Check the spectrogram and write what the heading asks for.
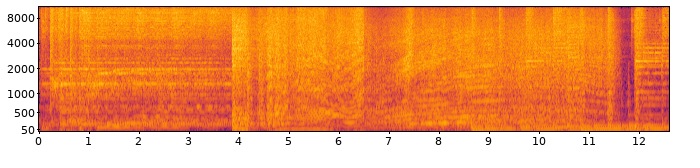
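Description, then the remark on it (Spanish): Motorcycle engines rev loudly and continuously, their pitch climbing and dropping in sweeping surges as several machines overlap, with a sharp burst partway through and no talking. “las motos.”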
